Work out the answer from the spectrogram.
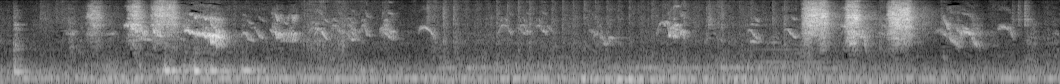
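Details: Chicks eating rice call in quick high chirps, with bursts of loud rapid tapping at the start and again toward the end.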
